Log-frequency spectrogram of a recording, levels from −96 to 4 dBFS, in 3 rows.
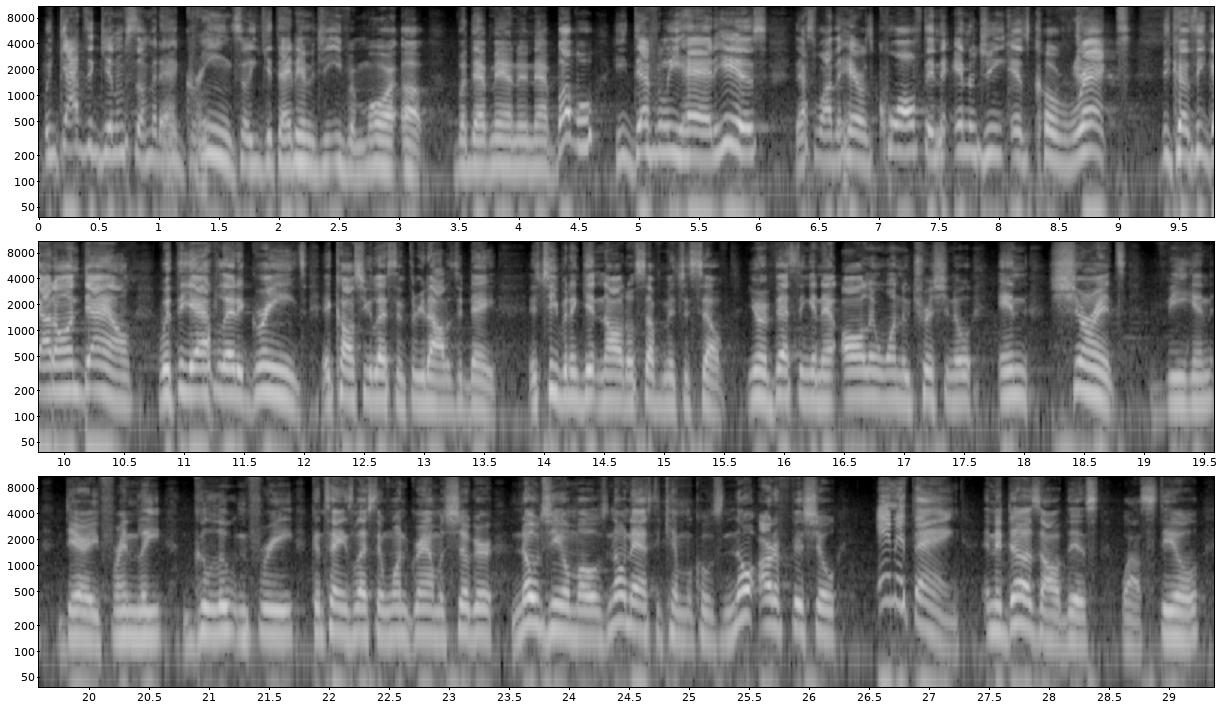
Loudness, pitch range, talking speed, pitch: -24 LUFS, 145-190 Hz, 200 wpm, 160 Hz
